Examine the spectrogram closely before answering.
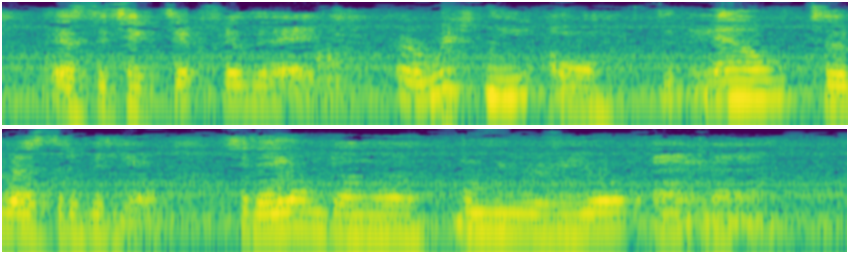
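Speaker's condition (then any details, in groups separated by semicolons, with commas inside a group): Cerebral palsy; diplegia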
